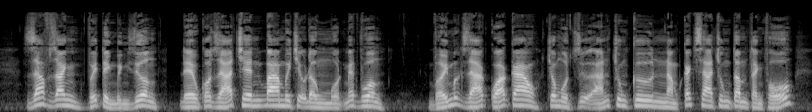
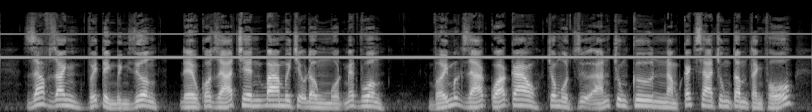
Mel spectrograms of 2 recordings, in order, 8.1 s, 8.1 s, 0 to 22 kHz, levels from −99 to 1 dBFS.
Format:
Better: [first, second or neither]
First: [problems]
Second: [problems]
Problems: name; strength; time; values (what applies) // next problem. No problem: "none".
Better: first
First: none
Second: high-pitched whine; loud; throughout; 3 kHz, 6 dB below the speech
